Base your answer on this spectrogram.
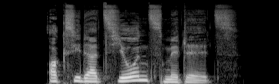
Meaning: genitive singular of Oxidationsmittel
- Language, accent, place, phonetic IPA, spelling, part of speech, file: German, Germany, Berlin, [ɔksidaˈt͡si̯oːnsˌmɪtl̩s], Oxidationsmittels, noun, De-Oxidationsmittels.ogg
